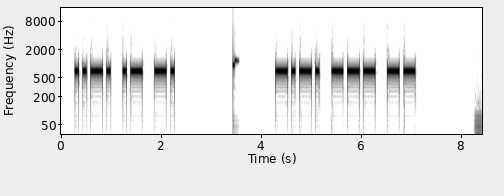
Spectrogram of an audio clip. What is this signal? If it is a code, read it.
Morse code, heard as a keyed tone, about 15 wpm, 700 Hz. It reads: FAN COM
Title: Sentences from Top 1300 Words - New Word Drill Alt - 15wpm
